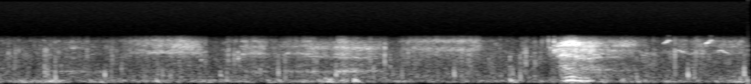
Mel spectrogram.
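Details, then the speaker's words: Congested, short-of-breath adult walking fast on an outdoor trail gives one short, harsh cough burst, with sniffing and footsteps nearby; cough. "I'm sure you heard the coughing. If it sounds like I'm short of breath, it's because I'm congested, so it's kind of hard to breathe."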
